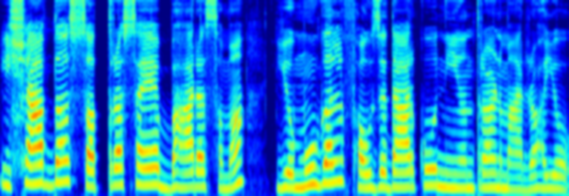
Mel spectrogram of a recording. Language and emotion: Nepali, neutral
